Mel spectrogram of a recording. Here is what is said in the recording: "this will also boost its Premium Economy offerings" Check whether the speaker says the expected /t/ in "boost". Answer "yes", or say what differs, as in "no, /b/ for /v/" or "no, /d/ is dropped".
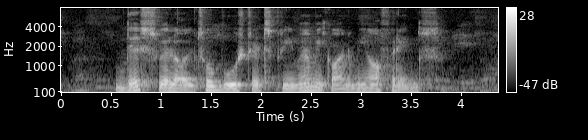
yes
